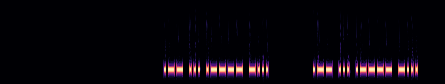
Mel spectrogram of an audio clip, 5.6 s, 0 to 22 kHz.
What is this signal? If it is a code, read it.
Morse code, heard as a keyed tone, about 47 wpm, 700 Hz. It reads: WS1B WS1B
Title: USA Call Signs - 4 Characters - Repeated 2x - 45wpm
